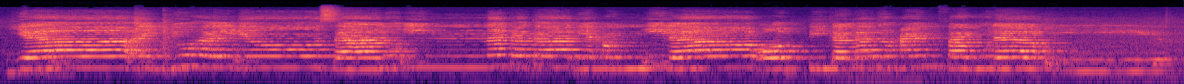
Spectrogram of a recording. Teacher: کھڑی زبر کو ہم 1 الف کے برابر لمبا کرتے ہیں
